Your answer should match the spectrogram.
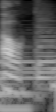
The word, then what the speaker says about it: cout: It is pronounced as cout.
